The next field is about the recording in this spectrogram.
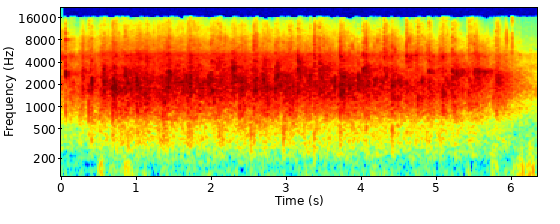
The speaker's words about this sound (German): Nochmal einen Applaus.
